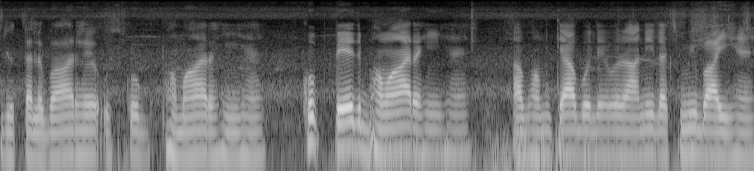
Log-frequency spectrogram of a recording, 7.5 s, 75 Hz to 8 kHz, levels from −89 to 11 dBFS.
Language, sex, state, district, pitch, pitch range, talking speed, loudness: Hindi, male, Madhya Pradesh, Katni, 115 Hz, 110-120 Hz, 160 wpm, -17 LUFS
